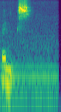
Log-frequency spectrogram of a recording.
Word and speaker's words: fénix: Presentan la mayor fuerza de voz en la penúltima sílaba. Se tildan siempre que no terminen en S ni vocal. Por ejemplo, fénix.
